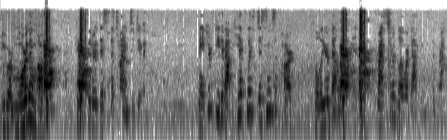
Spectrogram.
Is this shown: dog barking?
yes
